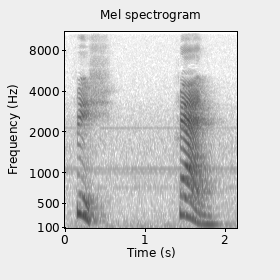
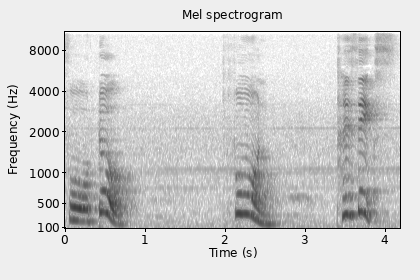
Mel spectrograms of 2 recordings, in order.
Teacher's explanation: और जो F से जो फ बोलते हो, F का जो फोनिक साउंड फ है, वो उसमें आपका जो ऊपर वाला दांत है यानी अपर टीथ आपके लिप्स को टच करता है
